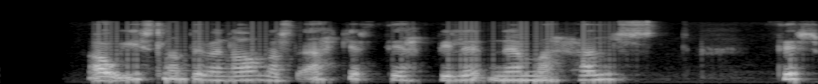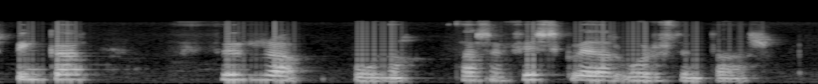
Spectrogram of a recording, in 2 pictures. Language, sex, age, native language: Icelandic, female, 40-49, Icelandic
